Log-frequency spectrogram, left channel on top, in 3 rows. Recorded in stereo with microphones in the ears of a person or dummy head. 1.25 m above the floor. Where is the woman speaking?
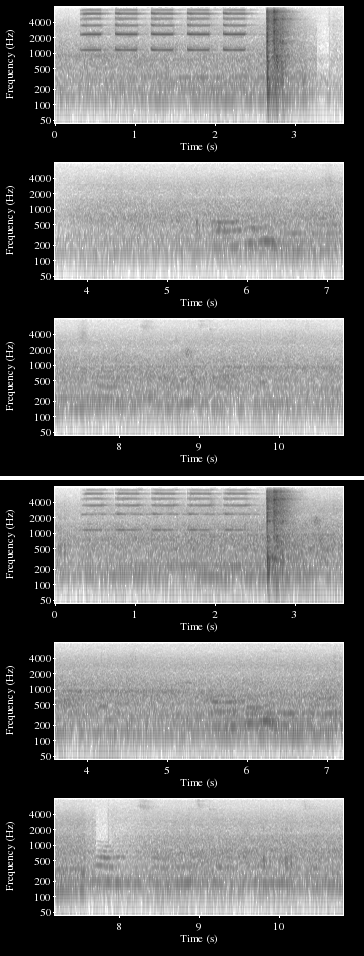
70° right (ahead or behind), 5 m.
